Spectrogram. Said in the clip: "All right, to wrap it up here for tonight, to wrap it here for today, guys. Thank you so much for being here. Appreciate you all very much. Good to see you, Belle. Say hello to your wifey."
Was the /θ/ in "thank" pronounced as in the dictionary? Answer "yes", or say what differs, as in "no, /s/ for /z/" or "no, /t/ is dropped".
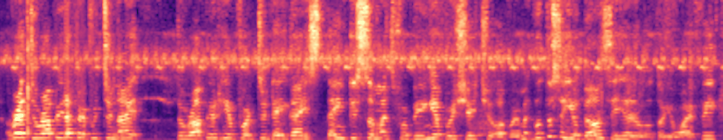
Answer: no, /t/ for /θ/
